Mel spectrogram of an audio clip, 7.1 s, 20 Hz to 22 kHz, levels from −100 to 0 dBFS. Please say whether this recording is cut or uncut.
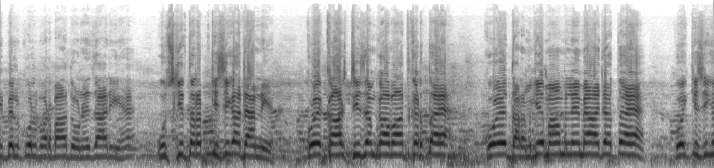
cut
